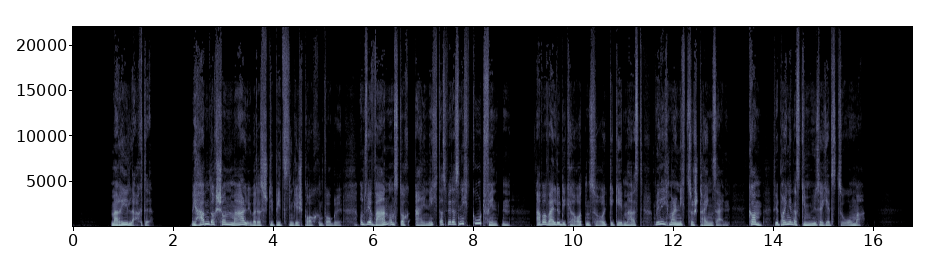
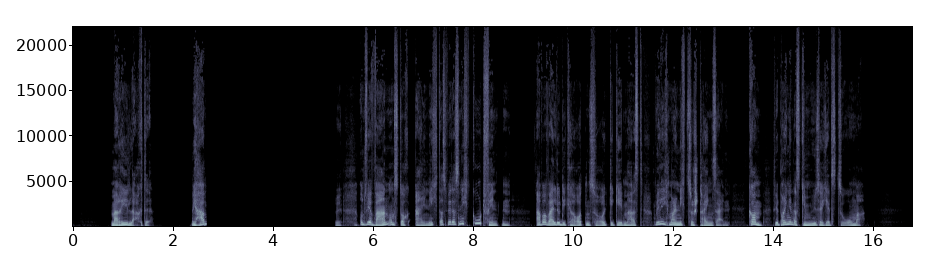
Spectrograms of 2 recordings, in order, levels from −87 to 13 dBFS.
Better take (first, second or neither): first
